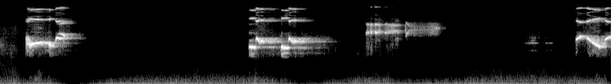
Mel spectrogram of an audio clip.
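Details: Japanese thrush (Turdus cardis), song.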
